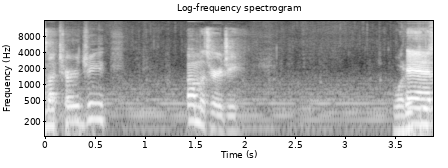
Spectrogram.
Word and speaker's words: Thaumaturgy: Oh, actually uses thermology. I never figured out how you pronounce Thaumaturgy? Thaumaturgy.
